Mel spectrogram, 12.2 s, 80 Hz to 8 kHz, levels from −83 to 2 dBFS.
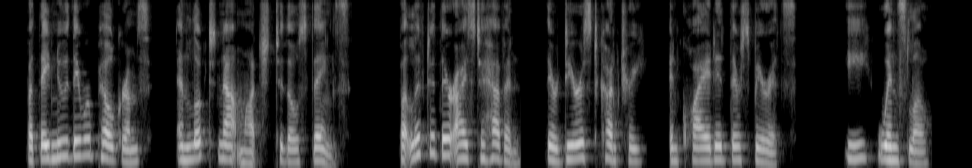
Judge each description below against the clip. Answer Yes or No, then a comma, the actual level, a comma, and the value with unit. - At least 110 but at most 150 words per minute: Yes, average, 140 wpm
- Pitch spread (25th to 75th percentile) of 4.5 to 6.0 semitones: No, average, 3.3 semitones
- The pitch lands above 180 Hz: Yes, high, 190 Hz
